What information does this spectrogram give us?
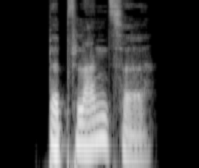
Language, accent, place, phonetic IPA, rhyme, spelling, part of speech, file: German, Germany, Berlin, [bəˈp͡flant͡sə], -ant͡sə, bepflanze, verb, De-bepflanze.ogg
- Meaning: inflection of bepflanzen: 1. first-person singular present 2. first/third-person singular subjunctive I 3. singular imperative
